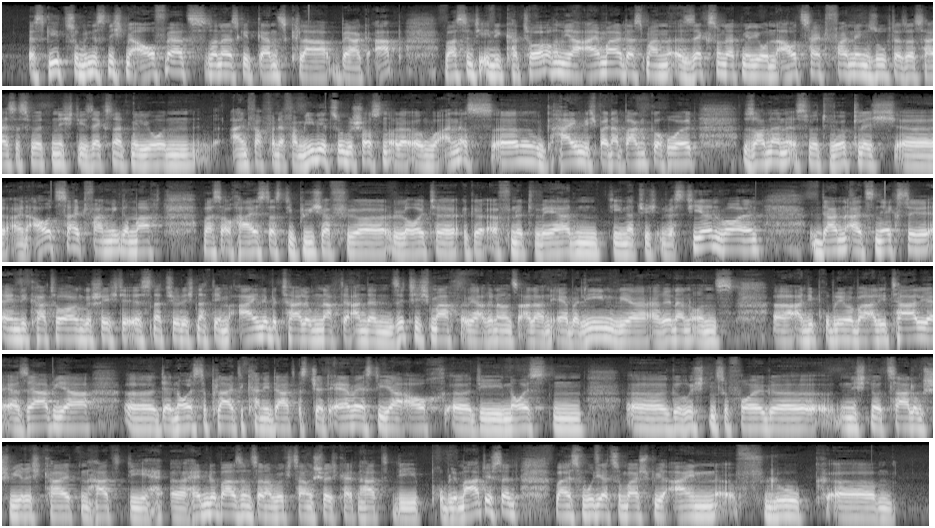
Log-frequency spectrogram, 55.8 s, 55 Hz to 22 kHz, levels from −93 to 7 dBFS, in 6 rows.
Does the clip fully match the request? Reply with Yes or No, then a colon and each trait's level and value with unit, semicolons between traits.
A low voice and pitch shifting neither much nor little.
Yes: low, 120 Hz; average, 3.0 semitones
